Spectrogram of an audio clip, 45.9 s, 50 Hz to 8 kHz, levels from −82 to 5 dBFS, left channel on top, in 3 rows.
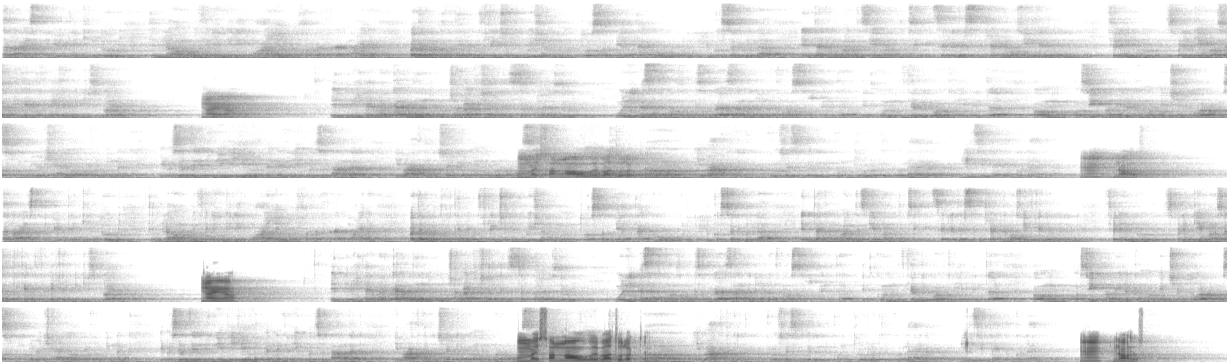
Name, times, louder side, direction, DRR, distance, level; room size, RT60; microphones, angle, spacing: voice 1, 0.0-16.8 19.4-37.3 37.9-43.6, right 1 dB, 45° right, -5 dB, 2.2 m, -38 dB
voice 2, 17.8-18.3 37.1-38.5 44.1-44.9, right 9 dB, 90° right, 13 dB, 0.3 m, -25 dB
9.8 x 5.7 x 7.1 m, 2.9 s
head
